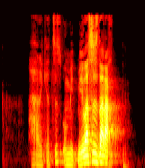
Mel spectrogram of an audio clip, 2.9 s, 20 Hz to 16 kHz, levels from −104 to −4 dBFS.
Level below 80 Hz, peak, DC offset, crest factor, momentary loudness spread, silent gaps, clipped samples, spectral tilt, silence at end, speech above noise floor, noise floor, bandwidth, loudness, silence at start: -60 dBFS; 0 dBFS; under 0.1%; 20 dB; 23 LU; none; under 0.1%; -5 dB/octave; 0.6 s; 59 dB; -77 dBFS; 11.5 kHz; -16 LUFS; 0.65 s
